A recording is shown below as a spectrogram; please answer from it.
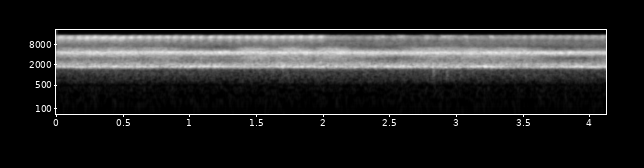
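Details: Crickets chirping in a forest, a dense, steady, high-pitched chorus of overlapping shrill trills that never pauses, layered in several pitch bands, with no other clear sounds.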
